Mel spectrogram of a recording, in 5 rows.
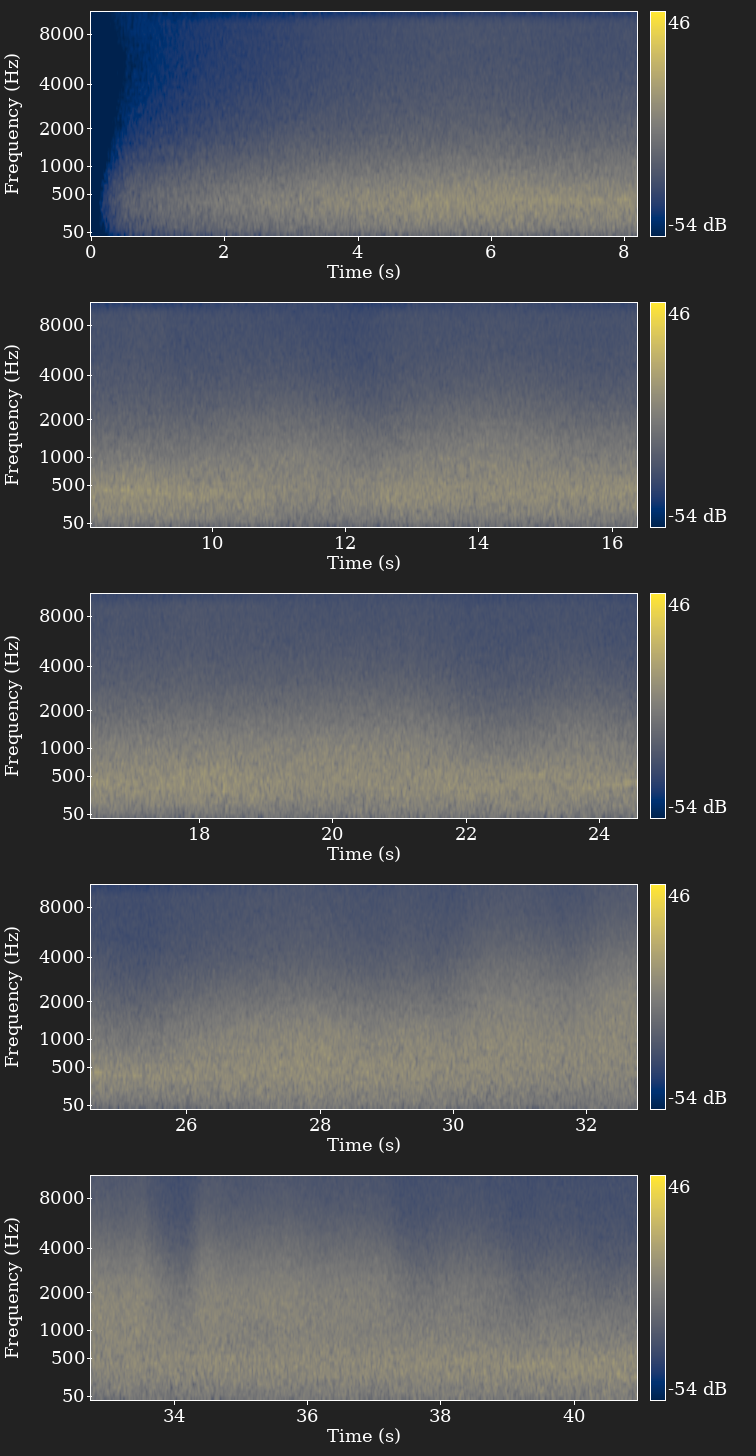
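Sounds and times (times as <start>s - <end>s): rushing wind: 0.4s - 40.9s.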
